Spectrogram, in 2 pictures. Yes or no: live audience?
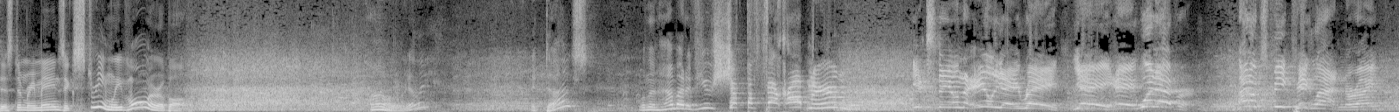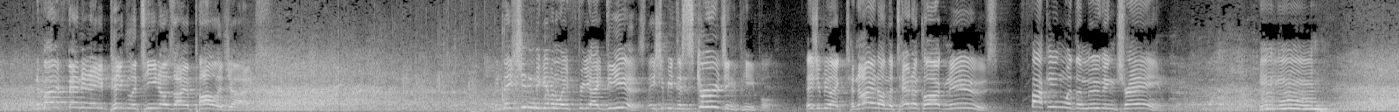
yes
